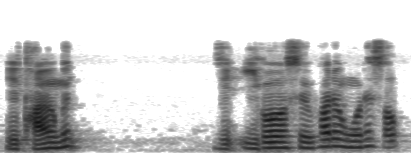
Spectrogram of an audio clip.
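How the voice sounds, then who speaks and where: A young man walks through a research paper in a lab seminar. His voice sits a little high and he talks hesitantly, often restarting his words. The audio is dull and lo-fi, as if from a computer mic. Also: a little fast, a bit bright. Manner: hesitant, many restarts and fillers. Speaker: student presenter. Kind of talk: academic paper presentation.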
